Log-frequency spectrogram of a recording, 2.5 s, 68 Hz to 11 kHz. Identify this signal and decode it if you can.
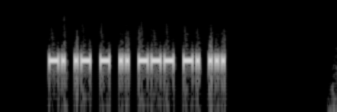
Morse code, heard as a keyed tone, about 49 wpm, 700 Hz. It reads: NATIONS
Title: Sets of 3 Words - New Word Drill - 50wpm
